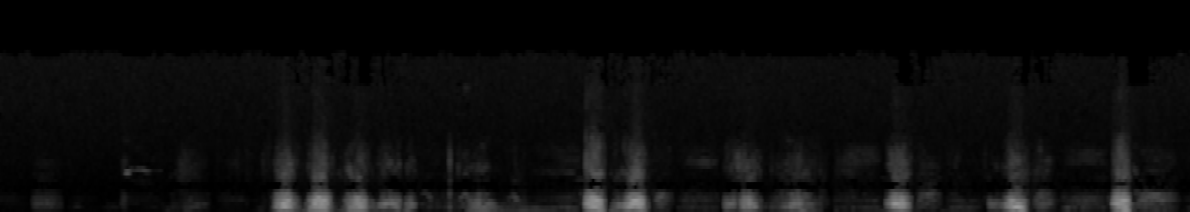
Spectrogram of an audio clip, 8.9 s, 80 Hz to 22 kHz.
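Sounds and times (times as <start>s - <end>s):
German Shepherd dog barking: 2.0s - 3.8s, 4.4s - 8.8s.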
